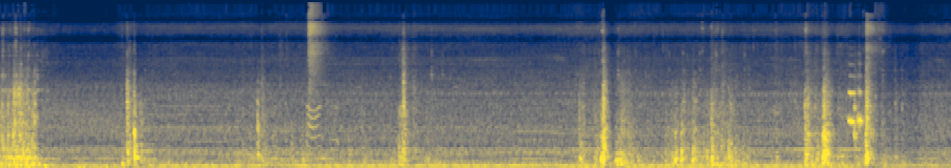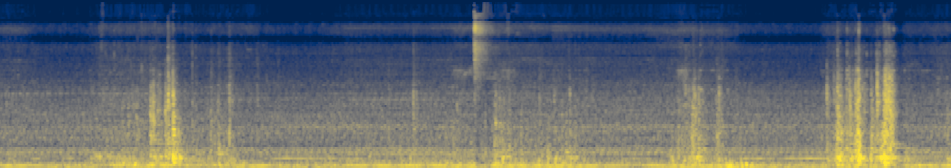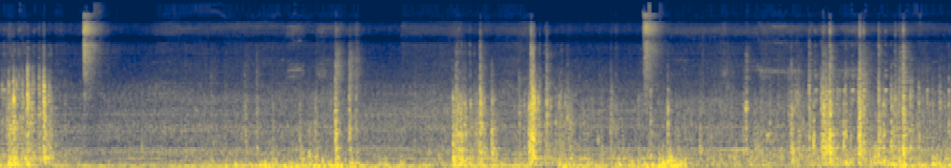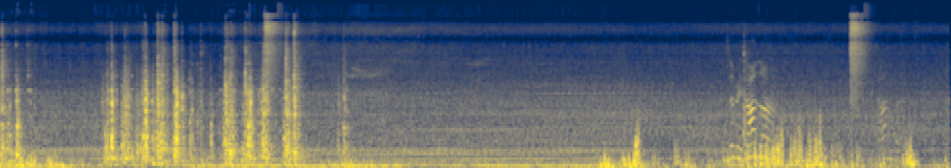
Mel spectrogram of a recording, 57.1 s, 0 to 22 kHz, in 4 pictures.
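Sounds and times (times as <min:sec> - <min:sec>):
heavy diesel engine running: 0:00.0 - 0:57.0
metallic clanks and knocks: 0:08.6 - 0:13.7, 0:26.6 - 0:30.1, 0:31.7 - 0:34.2, 0:35.1 - 0:43.7, 0:44.3 - 0:48.4.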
